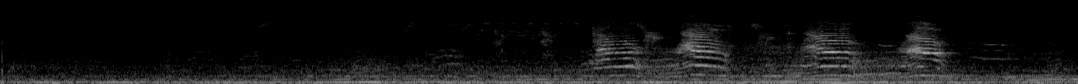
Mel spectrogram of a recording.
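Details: Persian and Siamese mix cats relaxing at home; a cat gives three drawn-out, wavering meows in close succession over a low steady background hum, with a few faint shorter mews before them.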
